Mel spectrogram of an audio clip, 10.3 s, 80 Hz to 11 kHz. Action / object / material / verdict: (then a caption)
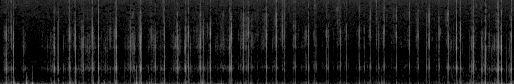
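scrape / plastic bottle with beaded coating / plastic / none. Fingertips and nails rapidly scratch the green bead-textured top of a clear, hollow, hand-sized plastic bottle. The result is a dense stream of quick, crisp clicks and taps with a soft low thump beneath them and a faint hollow ring around 660 Hz.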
